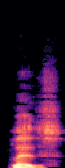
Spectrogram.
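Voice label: "lez", Australian English; pronunciations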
